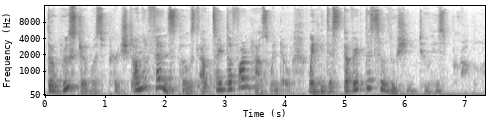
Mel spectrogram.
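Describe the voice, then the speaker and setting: A woman reading a children's picture book aloud expressively, with dramatic emphasis and hushed asides, pausing to question young listeners like a teacher. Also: a little high, sing-song, creaky. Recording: roomy echo with faint background noise.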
